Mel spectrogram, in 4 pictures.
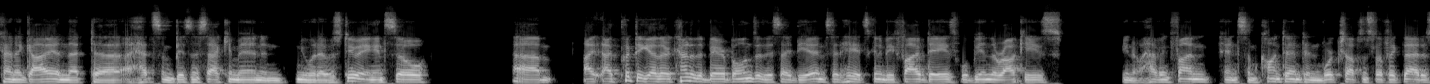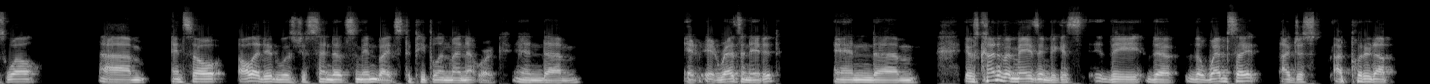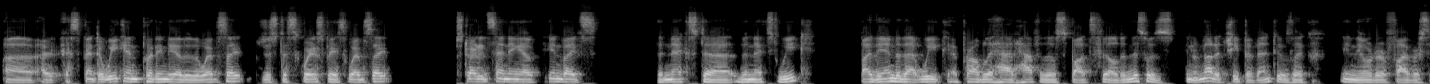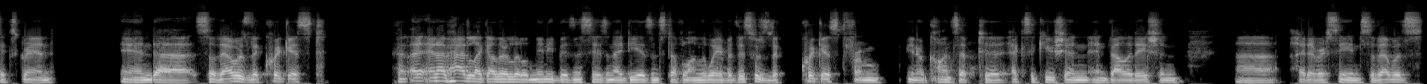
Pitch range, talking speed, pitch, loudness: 100-120 Hz, 210 wpm, 110 Hz, -19 LUFS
